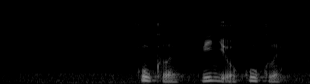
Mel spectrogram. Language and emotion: Russian, neutral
